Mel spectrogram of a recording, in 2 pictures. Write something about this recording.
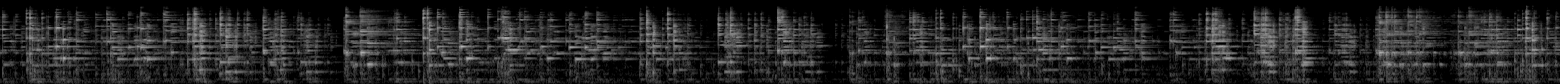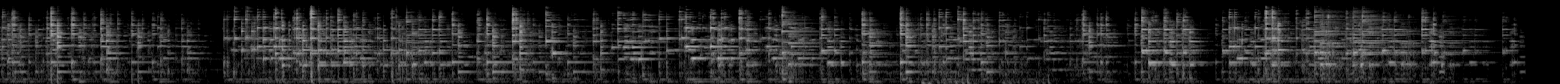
Recording of some glasses being hit. Recorded with a Zoomh1 and edited (eq, compression, delay) in Logic Pro.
